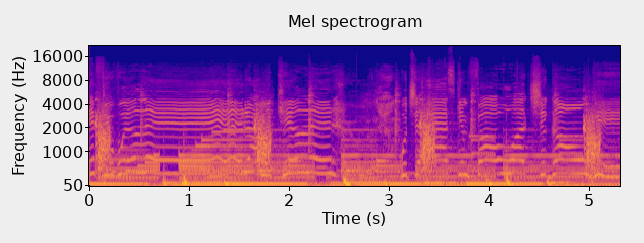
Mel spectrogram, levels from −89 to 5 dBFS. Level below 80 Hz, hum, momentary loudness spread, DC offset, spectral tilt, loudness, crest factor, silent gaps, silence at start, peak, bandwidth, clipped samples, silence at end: -28 dBFS; none; 4 LU; under 0.1%; -6.5 dB/octave; -18 LUFS; 16 dB; none; 0 s; -2 dBFS; 11 kHz; under 0.1%; 0 s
